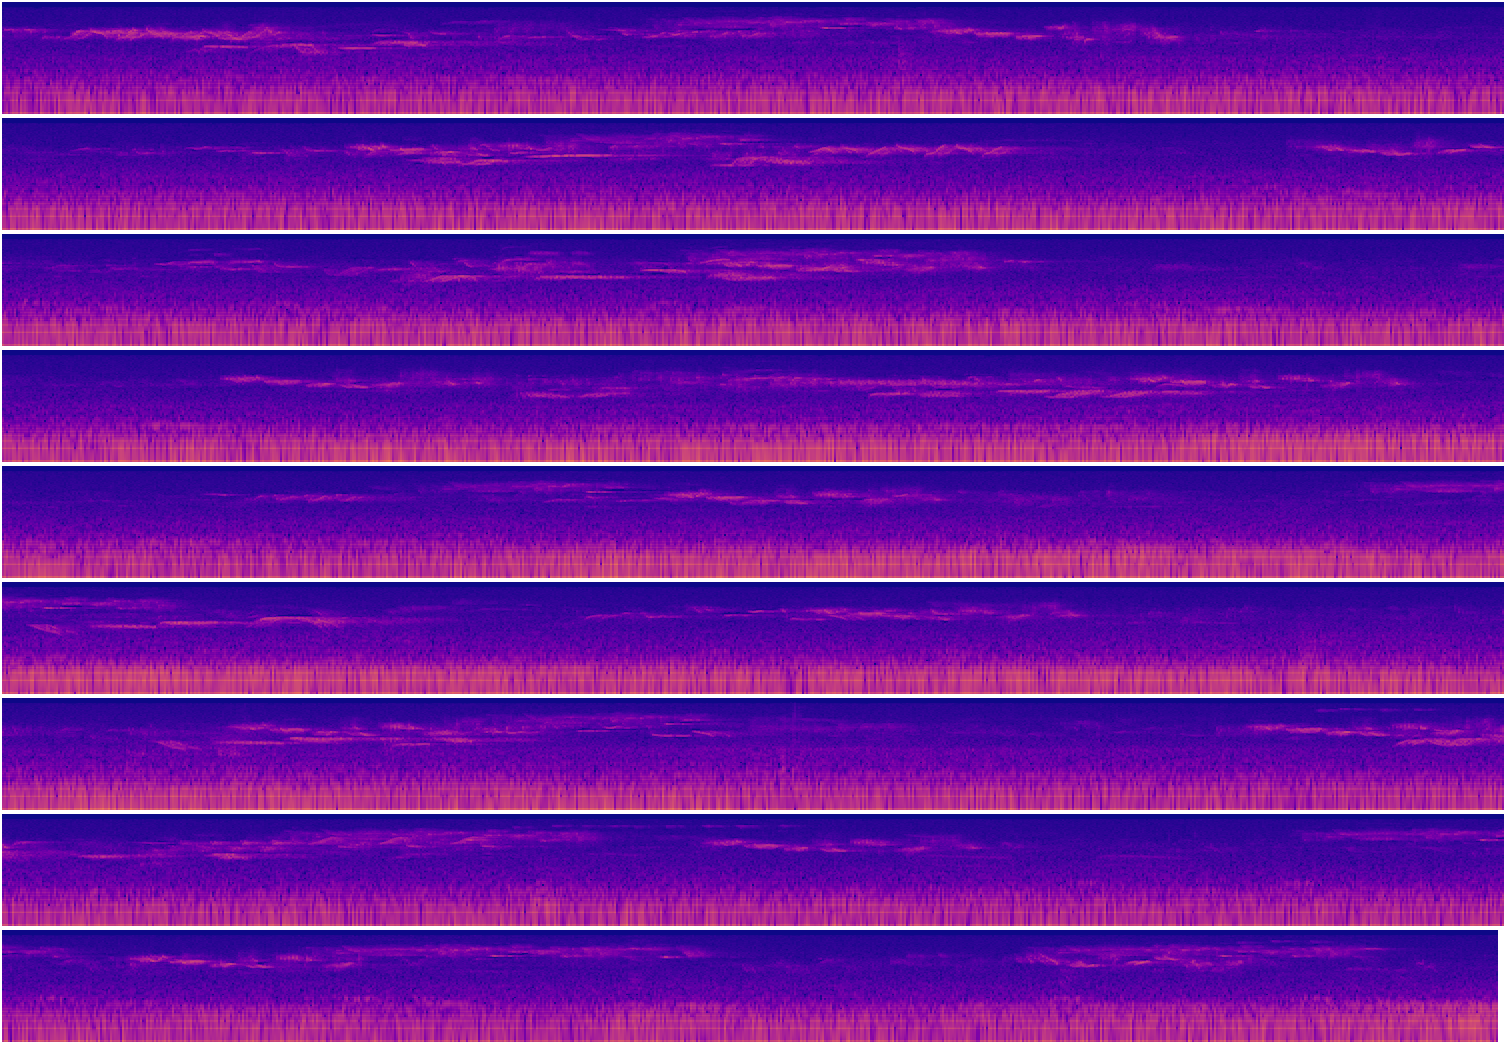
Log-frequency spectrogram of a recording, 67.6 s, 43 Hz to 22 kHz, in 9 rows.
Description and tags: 140809 Neuenburg Courtyd Morning R
Early morning in the courtyard of Neuenburg Castle, located above the German town of Freyburg on Unstrut.
Birds are singing, some light traffic from the town can be heard in the distance.
These are the REAR channels of a 4ch surround recording.
Recording conducted with a Zoom H2, mic's set to 120° dispersion.
4ch, ambiance, ambience, ambient, architecture, atmo, atmosphere, background-sound, bird, birds, castle, early, Europe, field-recording, Freyburg, Germany, morning, nature, Neuenburg, surround, traffic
